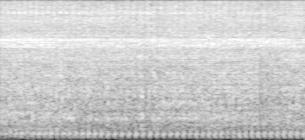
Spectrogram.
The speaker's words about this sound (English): That Merkel's new bike? Yes, she is.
